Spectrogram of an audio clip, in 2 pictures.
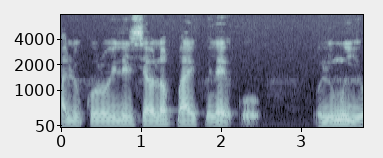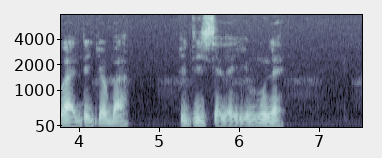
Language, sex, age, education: Yoruba, male, 46-60, tertiary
